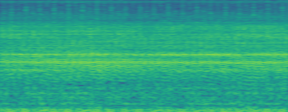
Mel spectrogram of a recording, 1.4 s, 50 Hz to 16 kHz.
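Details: BMW E46 with N42 petrol engine idling with strong vibration, an uneven low chug and a steady high hiss; the crankcase ventilation separator was found faulty, replacement part awaited.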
